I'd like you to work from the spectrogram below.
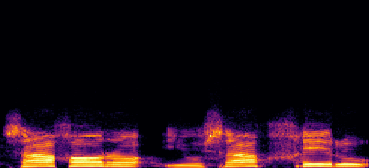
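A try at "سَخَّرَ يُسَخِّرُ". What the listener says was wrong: Itu tasdidnya disamber. Sakhara yusakhiru. Ayo samber. Sakhara yusakhiru. Kurang tasdidnya, kurang nyamber. Sakhara yusakhiru. Samber. Kayak orang marah, kayak orang kesel.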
